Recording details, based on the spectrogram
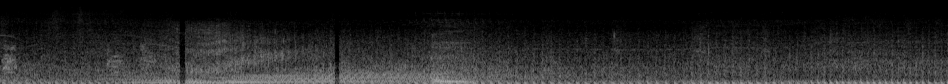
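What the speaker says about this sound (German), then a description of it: "Oh scheiße, da kommt ein Flugzeug." A plane approaches in the video game Far Cry 5, a steady droning engine roar that holds throughout and swells slightly midway, with a couple of brief sharp knocks over it.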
